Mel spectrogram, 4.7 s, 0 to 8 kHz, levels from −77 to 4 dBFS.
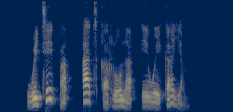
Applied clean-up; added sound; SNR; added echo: none; none; none; none.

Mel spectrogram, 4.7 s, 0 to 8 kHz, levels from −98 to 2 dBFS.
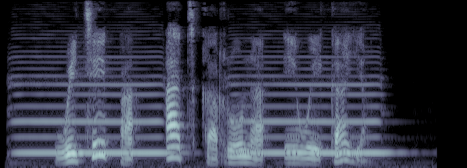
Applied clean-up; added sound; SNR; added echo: none; Bowed string instrument; 5 dB; none.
